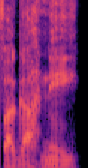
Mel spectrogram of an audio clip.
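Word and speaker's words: Faghani: The Australian Iranian referee Alera Fagani pronounced Fagahi initially played on.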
